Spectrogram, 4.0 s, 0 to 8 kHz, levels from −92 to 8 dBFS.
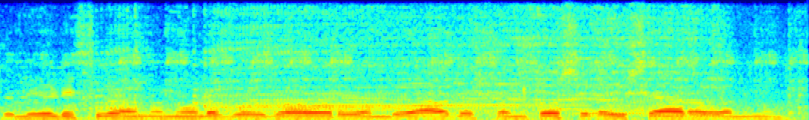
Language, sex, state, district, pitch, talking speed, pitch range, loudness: Kannada, male, Karnataka, Koppal, 140 Hz, 105 wpm, 140-155 Hz, -15 LUFS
